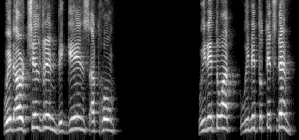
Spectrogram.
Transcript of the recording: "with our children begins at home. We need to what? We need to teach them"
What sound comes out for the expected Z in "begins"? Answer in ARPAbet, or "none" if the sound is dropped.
S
